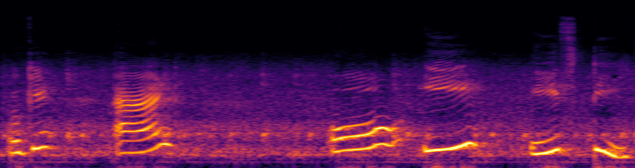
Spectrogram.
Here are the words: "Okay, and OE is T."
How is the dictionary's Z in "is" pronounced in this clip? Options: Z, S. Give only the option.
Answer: S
